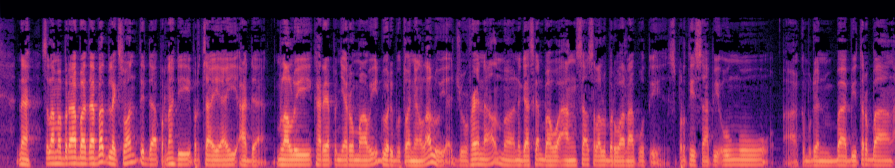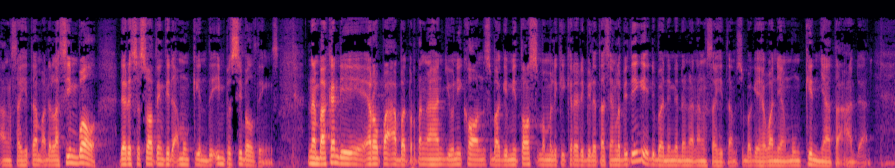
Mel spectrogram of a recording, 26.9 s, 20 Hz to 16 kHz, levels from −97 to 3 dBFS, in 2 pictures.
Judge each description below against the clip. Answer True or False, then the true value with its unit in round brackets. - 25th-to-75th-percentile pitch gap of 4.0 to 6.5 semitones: False (2.8 semitones)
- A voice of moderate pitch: False (105 Hz)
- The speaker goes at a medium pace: False (145 wpm)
